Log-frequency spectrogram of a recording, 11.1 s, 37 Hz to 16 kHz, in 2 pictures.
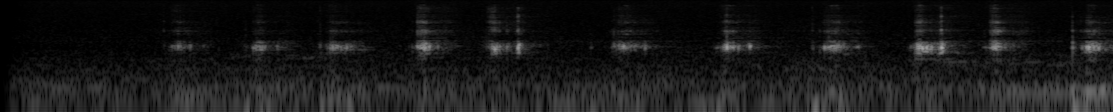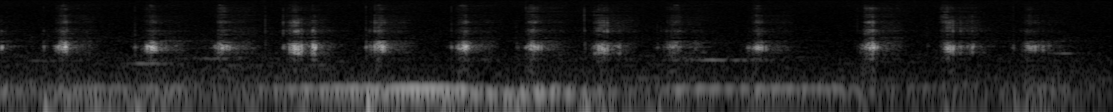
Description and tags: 019 - Mose wheel scroll 2.L
sound of mouse scroll wheel clicks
